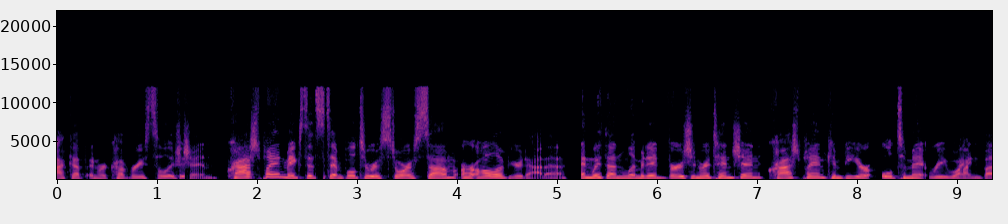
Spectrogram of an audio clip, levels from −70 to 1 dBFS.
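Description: Speech, carried over a call path whose Opus coding leaves a spectrogram ceiling near 12 kHz, with three chunks-out-of-order jumbles: 1.16–1.28 s just after "and recovery", 2.59–2.71 s just before "to restore some or", and 9.03–9.11 s. Each shows 40 ms blocks played late, with hard joins where the order breaks. At 1.91–1.95 s, short concealed packet loss fills 13 ms of a 20 ms hole with a brief smeared extension of the preceding sound. Inside that, from 1.93 s, the lost packet is rebuilt from error correction, showing a rougher, noisier 20 ms patch.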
